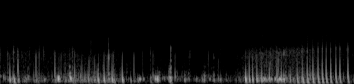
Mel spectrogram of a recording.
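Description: Bursts of gurgling, rumbling and rapid bubbling pops from the belly; ordinary stomach growling.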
